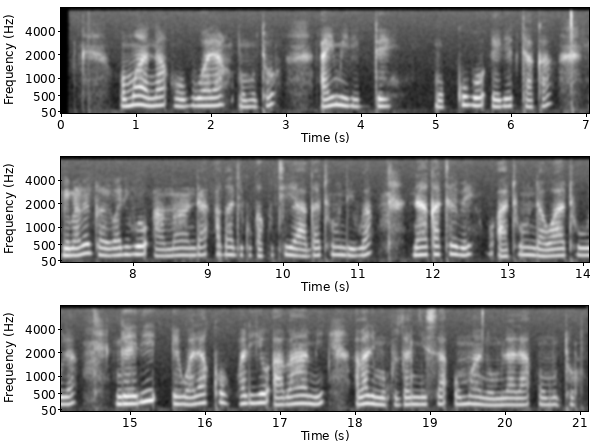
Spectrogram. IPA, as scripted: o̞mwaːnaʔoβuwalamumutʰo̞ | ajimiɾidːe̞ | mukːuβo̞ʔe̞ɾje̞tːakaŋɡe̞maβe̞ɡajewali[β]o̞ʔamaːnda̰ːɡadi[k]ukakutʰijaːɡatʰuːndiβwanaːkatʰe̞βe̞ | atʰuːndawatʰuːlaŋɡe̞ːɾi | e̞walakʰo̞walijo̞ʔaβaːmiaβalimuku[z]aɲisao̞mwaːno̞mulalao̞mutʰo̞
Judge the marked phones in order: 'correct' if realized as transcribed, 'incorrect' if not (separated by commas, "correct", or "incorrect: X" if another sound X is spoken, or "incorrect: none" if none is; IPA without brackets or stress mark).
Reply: incorrect: w, correct, correct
